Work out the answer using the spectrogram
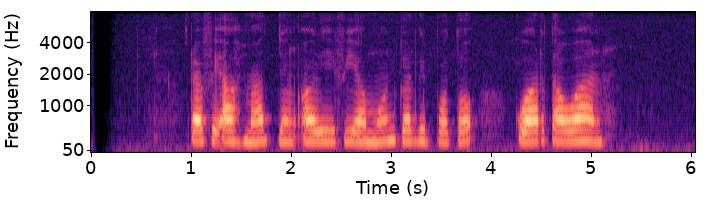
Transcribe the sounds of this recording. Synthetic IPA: rafiʔahmat̪̚d͡ʒɨŋʔo̰lifiamunkərdipɔt̪ɔ | kuwart̪awan

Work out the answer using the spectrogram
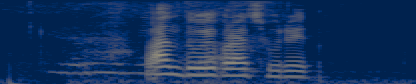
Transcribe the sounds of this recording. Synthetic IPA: land̪uwepɾad̥ʒ̥uɾɪt̪̚

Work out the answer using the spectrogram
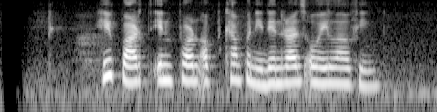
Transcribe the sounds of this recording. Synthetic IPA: hipaɹtĩnpɔnɔfkʰãmpənidɛ̃nɹãnsəwelavĩŋ

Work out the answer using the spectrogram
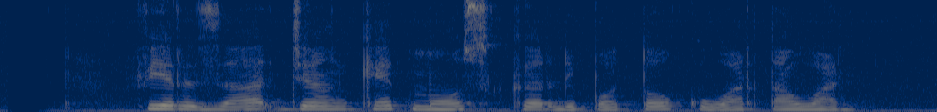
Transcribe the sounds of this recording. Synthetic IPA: firzad͡ʒɨŋkɛt̪̚mɔskɨrdipɔt̪ɔkuwart̪awan

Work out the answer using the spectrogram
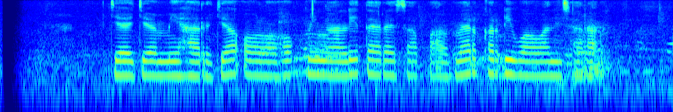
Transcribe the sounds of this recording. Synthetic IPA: d͡ʒad͡ʒamiɦard͡ʒaʔɔlɔɦɔk̚niŋalit̪ɛɾɛsapalmɛrkɨrdiwawaɲt͡ʃaɾa̰

